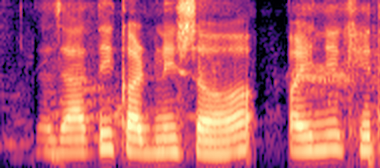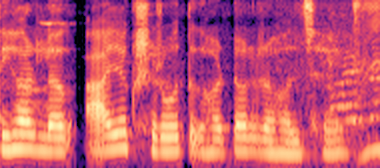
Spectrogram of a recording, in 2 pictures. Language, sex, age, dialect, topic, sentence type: Maithili, female, 18-24, Southern/Standard, agriculture, statement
